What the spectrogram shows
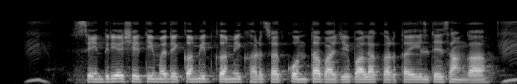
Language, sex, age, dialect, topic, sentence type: Marathi, male, 25-30, Northern Konkan, agriculture, question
